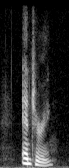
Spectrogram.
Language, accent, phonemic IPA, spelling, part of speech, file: English, US, /ˈɛn.təɹ.ɪŋ/, entering, verb / noun / adjective, En-us-entering.ogg
- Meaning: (verb) present participle and gerund of enter; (noun) action of the verb to enter; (adjective) that enters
